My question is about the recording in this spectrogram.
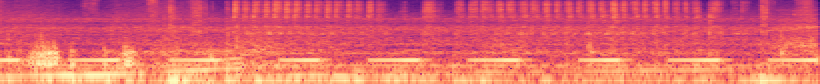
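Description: Faint scratching of a Stampin' Blends alcohol marker tip on cardstock: quick colouring strokes in the middle, the light green being laid over the darker shading. A faint low hum pulses on and off about once a second underneath.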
